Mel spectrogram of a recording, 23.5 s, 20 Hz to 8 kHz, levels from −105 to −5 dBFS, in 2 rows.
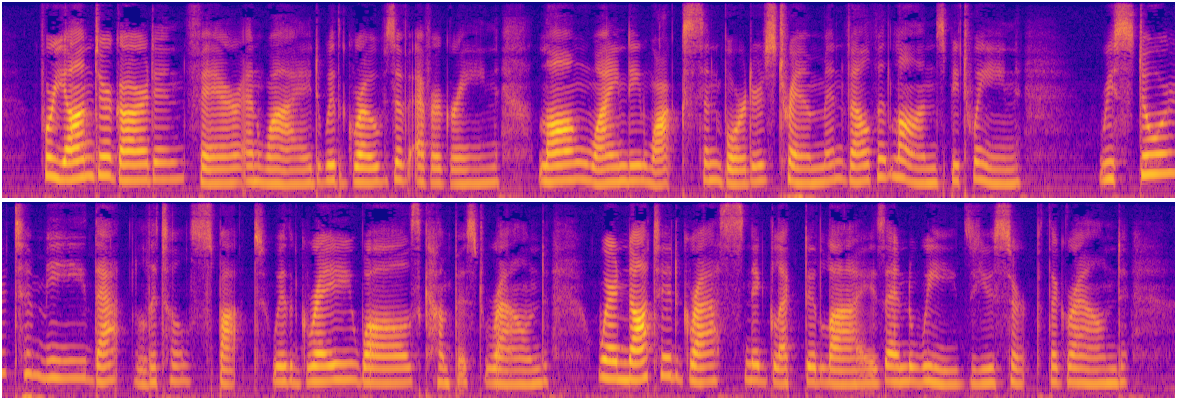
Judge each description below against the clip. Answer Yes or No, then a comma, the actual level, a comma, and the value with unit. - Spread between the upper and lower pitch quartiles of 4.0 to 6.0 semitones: No, average, 2.9 semitones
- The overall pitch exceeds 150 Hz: Yes, high, 190 Hz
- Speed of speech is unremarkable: No, slow, 105 wpm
